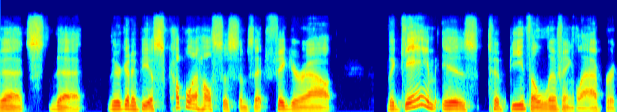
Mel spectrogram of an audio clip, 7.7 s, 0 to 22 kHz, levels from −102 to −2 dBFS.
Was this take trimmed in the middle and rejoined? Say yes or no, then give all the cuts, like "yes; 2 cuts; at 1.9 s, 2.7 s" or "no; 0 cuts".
yes; 1 cut; at 6.3 s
